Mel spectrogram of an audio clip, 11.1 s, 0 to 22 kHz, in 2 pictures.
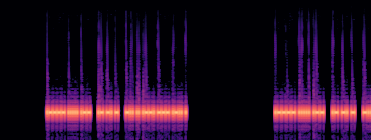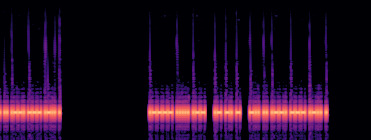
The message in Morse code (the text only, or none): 15W ANT DIPOLE 15W ANT DIPOLE 15W ANT DIPOLE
